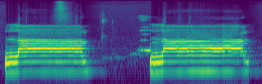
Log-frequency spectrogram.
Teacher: জিহ্বার আগার কিনারা সামনের উপরের দাঁতের মাড়ির সঙ্গে লাগিয়ে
